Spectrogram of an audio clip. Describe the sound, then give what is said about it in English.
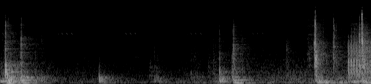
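A door leading to stairs up to another floor of a house creaks and clunks open amid a string of sharp knocks and thuds, ending with a louder clatter, without any talking. “Ah, here's the door. Okay, up the stairs we go.”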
